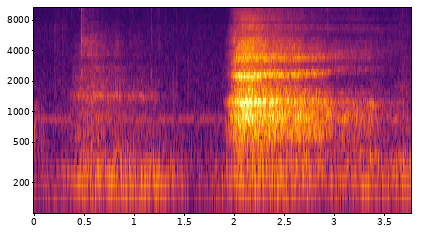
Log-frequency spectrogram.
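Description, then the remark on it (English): A soft, brief intake of breath is followed by a louder, drawn-out exhale, a single deep breath in and out with no talking. “A deep stop and take a deep breath.”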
